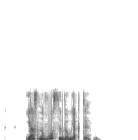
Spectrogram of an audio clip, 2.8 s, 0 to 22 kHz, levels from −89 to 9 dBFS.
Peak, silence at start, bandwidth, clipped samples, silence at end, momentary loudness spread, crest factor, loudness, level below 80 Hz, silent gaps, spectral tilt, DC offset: -10 dBFS; 0.5 s; 8.2 kHz; under 0.1%; 0.85 s; 12 LU; 18 dB; -26 LUFS; -62 dBFS; none; -4 dB/octave; under 0.1%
